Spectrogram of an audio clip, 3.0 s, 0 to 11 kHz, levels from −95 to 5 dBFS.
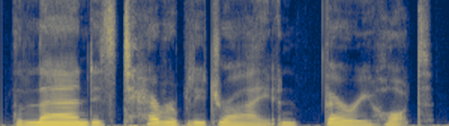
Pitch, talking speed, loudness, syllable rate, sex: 180 Hz, 160 wpm, -17 LUFS, 4.2 syllables/s, female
